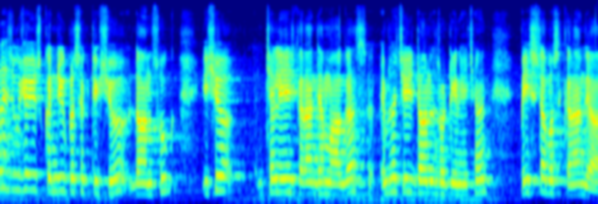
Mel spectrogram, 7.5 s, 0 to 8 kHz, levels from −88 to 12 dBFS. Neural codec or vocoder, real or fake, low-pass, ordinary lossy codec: none; real; 7.2 kHz; none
